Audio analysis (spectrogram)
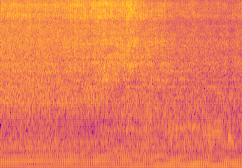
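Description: A pressure washer's engine runs steadily on a commercial sidewalk cleaning job at a large plaza, a loud continuous droning hum held close throughout with no break.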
